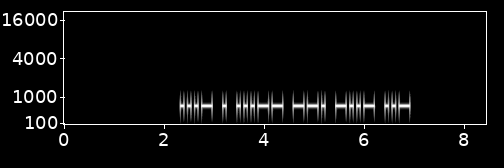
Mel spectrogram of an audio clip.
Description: Morse code, heard as a keyed tone, about 17 wpm, 700 Hz. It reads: VE3GXU
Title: DXCC-100 Call Signs - 6 Characters - Repeated 2x - 17wpm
